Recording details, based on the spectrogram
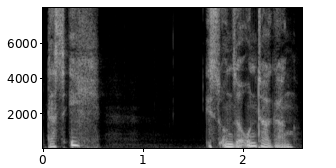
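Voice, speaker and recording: A woman's voice: low-pitched, measured pace, creaky, darkish tone, husky, no room sound, clean studio sound, exaggerated voice. An actress in a radio play playing a haughty, older aristocratic mother-in-law who speaks formally and imperiously, defending dynasty and tradition. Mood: scornful, imperious.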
